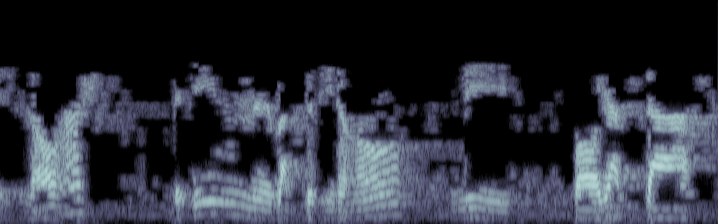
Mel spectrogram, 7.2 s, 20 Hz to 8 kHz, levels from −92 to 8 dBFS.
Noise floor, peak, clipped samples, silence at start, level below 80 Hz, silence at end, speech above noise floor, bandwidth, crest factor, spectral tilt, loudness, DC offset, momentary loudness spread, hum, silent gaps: -50 dBFS; -2 dBFS; under 0.1%; 0 s; -62 dBFS; 0 s; 31 dB; 3.4 kHz; 18 dB; -9.5 dB/octave; -20 LUFS; under 0.1%; 16 LU; none; none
